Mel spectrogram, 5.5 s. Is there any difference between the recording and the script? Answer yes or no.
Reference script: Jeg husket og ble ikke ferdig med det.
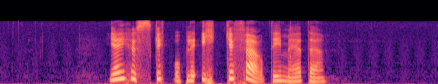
no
